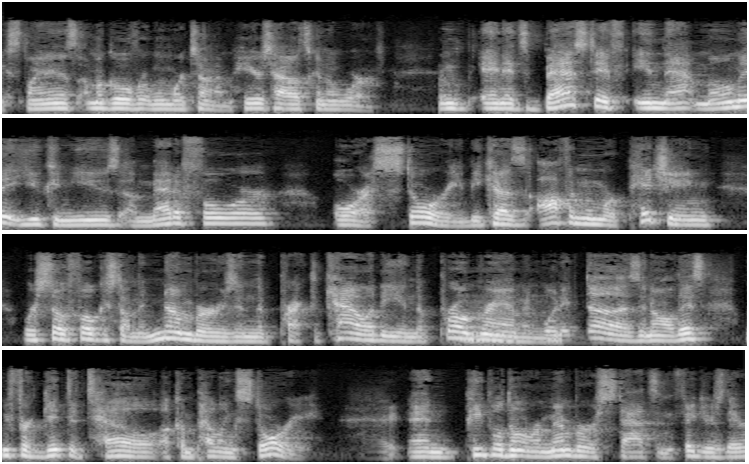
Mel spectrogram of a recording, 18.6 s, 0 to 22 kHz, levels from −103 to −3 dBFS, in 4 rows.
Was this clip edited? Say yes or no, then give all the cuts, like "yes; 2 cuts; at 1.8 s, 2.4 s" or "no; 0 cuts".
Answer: yes; 1 cut; at 2.7 s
